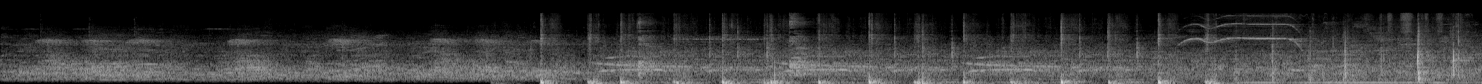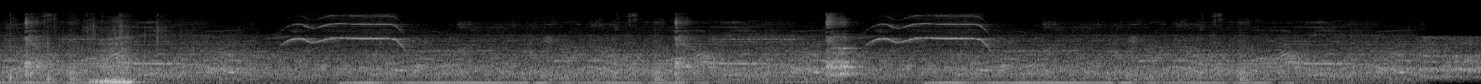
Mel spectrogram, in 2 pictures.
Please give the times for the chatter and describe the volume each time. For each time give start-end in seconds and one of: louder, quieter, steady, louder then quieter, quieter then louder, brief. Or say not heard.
0.0-29.5 steady.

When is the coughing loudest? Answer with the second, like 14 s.
23 s.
